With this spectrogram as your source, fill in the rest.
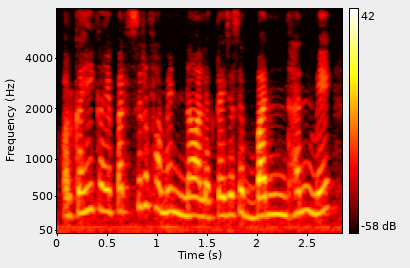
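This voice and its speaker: A woman with a high voice teaches a recorded lesson to small children. She speaks patiently and sounds words out slowly, repeating them. She keeps asking the class questions and answering them herself. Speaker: primary school Hindi teacher.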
